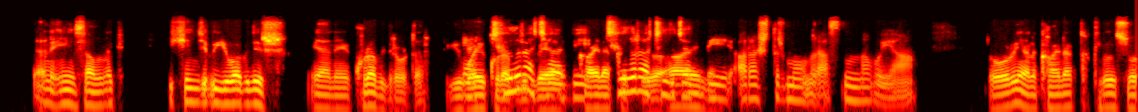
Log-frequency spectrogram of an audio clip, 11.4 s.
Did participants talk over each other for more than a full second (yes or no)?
yes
